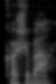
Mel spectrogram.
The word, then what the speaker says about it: Courchevel: Is it Courchevel? – Courchevel, yeah.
